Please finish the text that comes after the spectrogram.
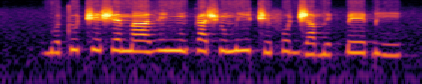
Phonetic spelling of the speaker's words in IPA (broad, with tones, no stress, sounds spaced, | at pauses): ɡ o˨ t u˦ t͡ʃ e˦ ʃ ɛ˦ m aː˧ z i˦ ŋ ũ˧ k a˦ ʃ ũ˧ m iː˦ t͡ʃ ɨ˨ f o˦ d͡ʒ a˧ b e˨ k͡p eː˦ ɓ i˨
